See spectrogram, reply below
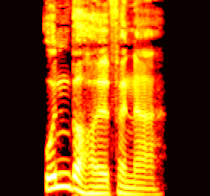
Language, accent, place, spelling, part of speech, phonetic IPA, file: German, Germany, Berlin, unbeholfener, adjective, [ˈʊnbəˌhɔlfənɐ], De-unbeholfener.ogg
- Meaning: 1. comparative degree of unbeholfen 2. inflection of unbeholfen: strong/mixed nominative masculine singular 3. inflection of unbeholfen: strong genitive/dative feminine singular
